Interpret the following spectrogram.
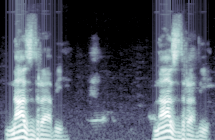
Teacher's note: Czech always stresses the first syllable. So the fact that it's that you will say nazdraví, nazdraví, and it's that first syllable that gets the stress, that may affect you when you speak English.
